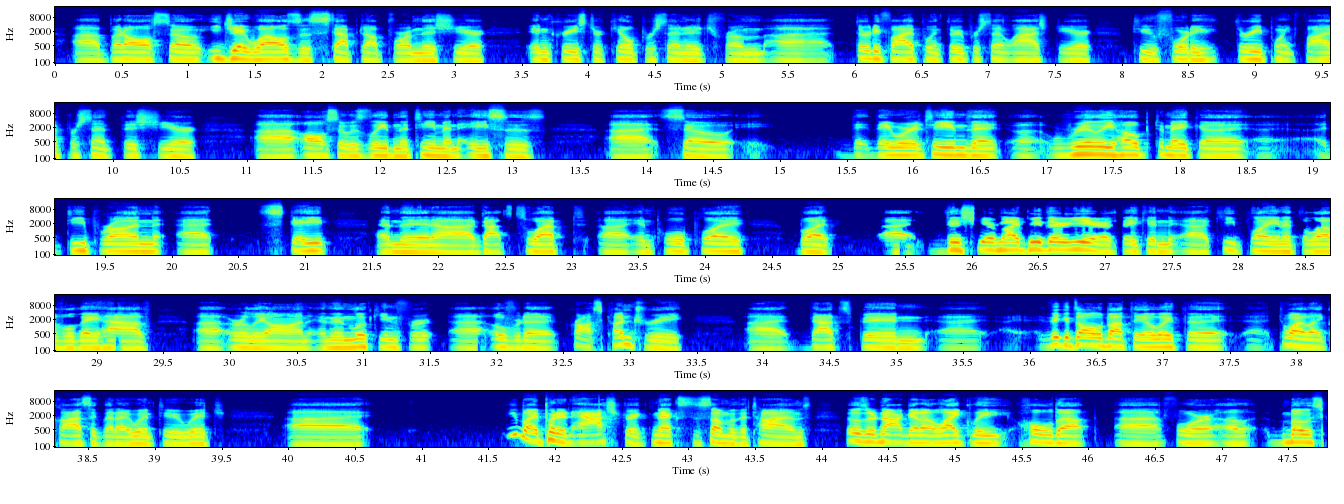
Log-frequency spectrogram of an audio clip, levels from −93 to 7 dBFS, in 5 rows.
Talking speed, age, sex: 165 wpm, 20-39, male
